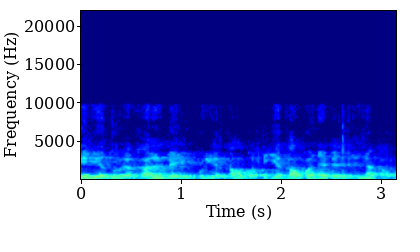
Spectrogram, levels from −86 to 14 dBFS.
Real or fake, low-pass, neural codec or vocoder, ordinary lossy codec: fake; 9.9 kHz; vocoder, 22.05 kHz, 80 mel bands, WaveNeXt; AAC, 48 kbps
